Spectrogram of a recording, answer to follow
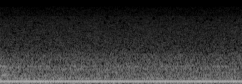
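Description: A steady low hum under an even hiss, with no other event: the room tone of the recording.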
